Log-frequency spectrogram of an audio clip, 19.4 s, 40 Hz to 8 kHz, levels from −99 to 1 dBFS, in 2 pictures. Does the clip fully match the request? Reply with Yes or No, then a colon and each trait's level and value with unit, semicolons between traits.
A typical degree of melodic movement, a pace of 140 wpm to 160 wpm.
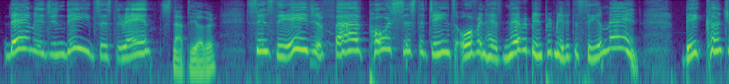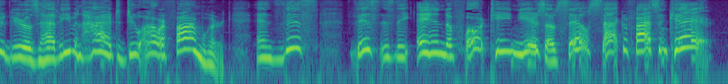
No: wide, 6.4 semitones; average, 150 wpm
